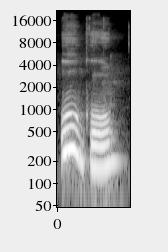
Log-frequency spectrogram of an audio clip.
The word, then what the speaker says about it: Hugo: AO I'm talking about Ugo remember that in Spanish we do not pronounce the letter H so is the name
